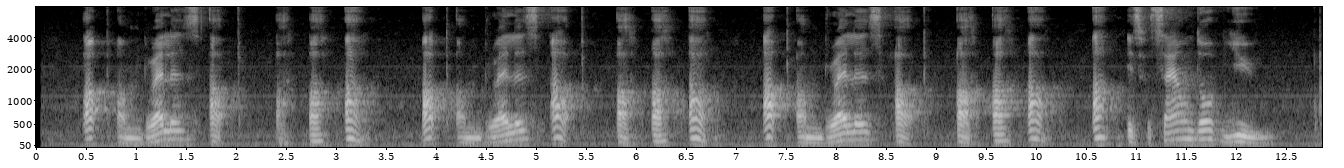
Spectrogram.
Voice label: Vowel Chant u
